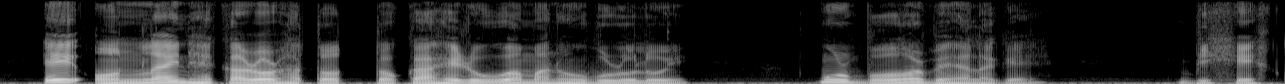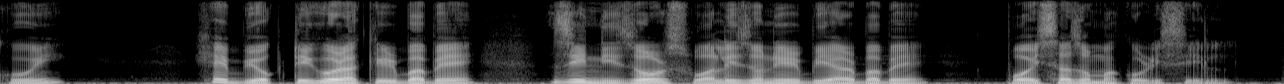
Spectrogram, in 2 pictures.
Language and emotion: Assamese, sad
